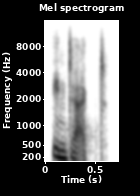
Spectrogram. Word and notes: intact: Indian

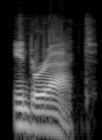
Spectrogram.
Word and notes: indirect: American English

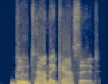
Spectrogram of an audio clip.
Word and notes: glutamic acid: British English

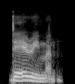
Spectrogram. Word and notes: dairyman: Indian

